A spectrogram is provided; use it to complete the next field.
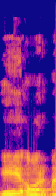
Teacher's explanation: ए और ऐ बोले जाते हैं कंठ तालू से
